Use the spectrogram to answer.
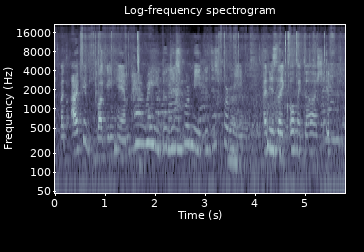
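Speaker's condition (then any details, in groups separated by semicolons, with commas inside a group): No condition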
